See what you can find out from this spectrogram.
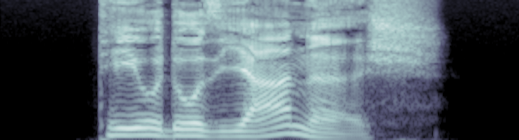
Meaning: Theodosian
- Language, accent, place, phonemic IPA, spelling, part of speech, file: German, Germany, Berlin, /teodoˈzi̯aːnɪʃ/, theodosianisch, adjective, De-theodosianisch.ogg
